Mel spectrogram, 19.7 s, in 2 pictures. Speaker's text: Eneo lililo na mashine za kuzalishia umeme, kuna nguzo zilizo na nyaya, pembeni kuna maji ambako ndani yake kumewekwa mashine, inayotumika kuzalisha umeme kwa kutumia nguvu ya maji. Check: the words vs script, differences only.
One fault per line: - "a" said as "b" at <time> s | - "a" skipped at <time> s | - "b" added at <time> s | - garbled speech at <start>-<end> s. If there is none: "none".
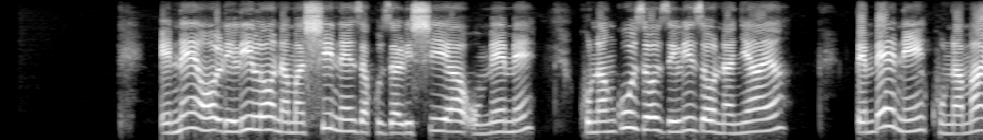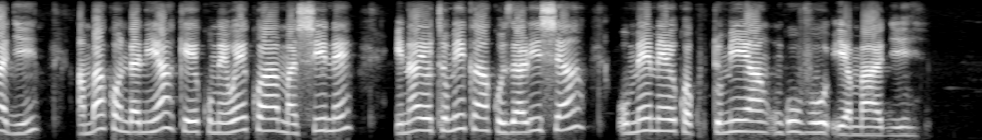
none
